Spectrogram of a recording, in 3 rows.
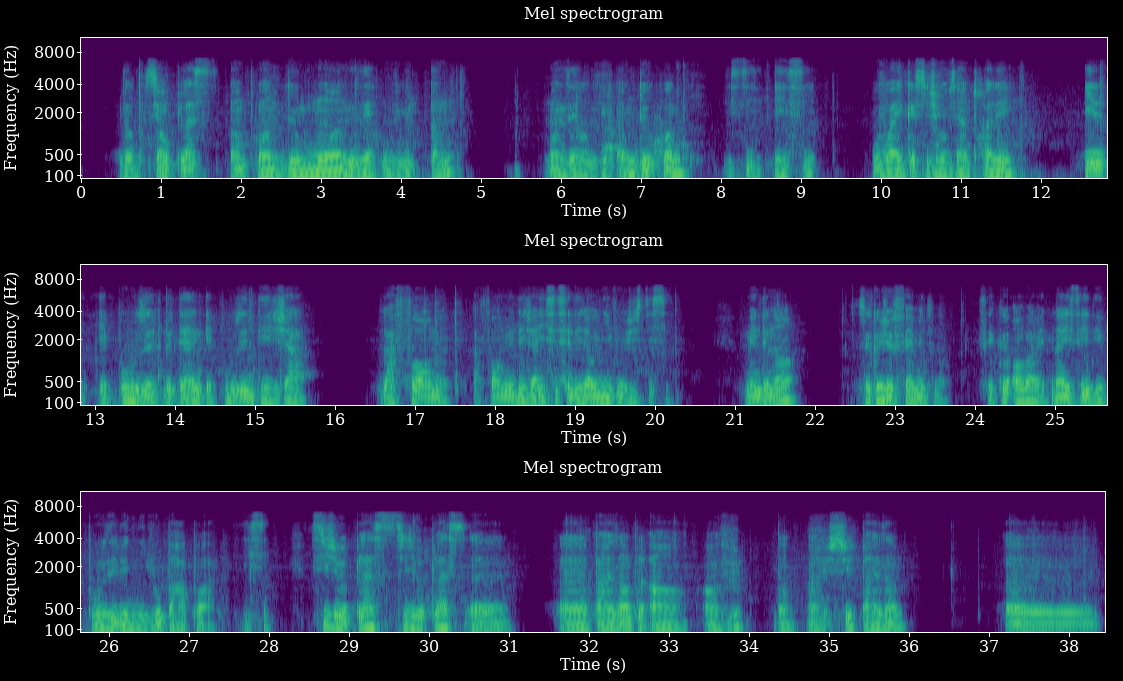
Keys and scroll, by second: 5.2 1.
